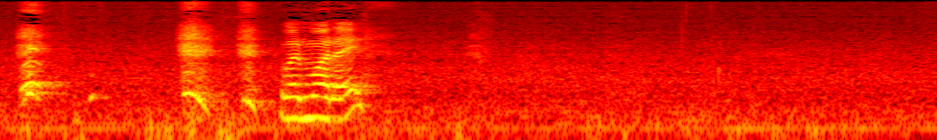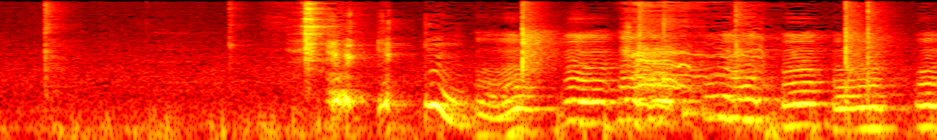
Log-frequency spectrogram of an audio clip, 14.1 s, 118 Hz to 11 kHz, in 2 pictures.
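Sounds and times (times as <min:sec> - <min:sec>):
garbled singing with full mouth: 0:10.1 - 0:14.0.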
